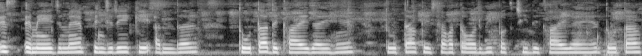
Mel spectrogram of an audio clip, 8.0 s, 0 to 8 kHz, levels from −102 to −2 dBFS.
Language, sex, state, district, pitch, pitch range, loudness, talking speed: Hindi, female, Jharkhand, Jamtara, 225 Hz, 215-230 Hz, -16 LUFS, 155 wpm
